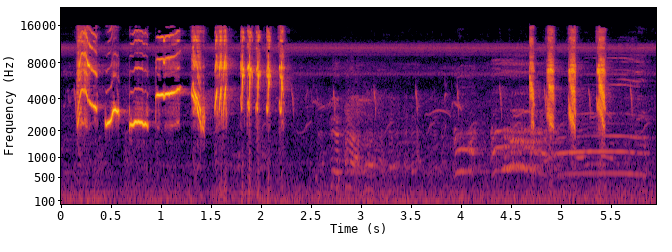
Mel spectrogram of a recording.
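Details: Orange-headed thrush song played as a lure to prompt lazy males to sing: a burst of rich, varied whistled phrases, some sliding down, packed into the first two seconds, then quiet, then a few high sharp notes near the end.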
